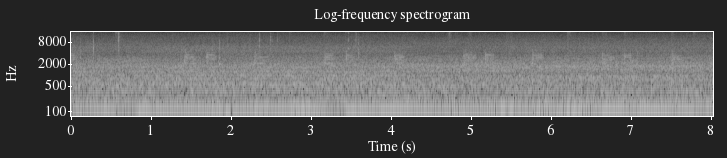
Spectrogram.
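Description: Steady low hum of a laminar-flow clean bench's blower, with faint light ticks of a small screwdriver and metal parts on an opened laptop hard drive.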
